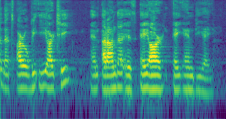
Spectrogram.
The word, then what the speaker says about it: Aranda: My name is Robert Aranda, that's R-O-B-E-R-T, and Aranda is A-R-A-N-D-A. Now pronounce the R, right? Aranda.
